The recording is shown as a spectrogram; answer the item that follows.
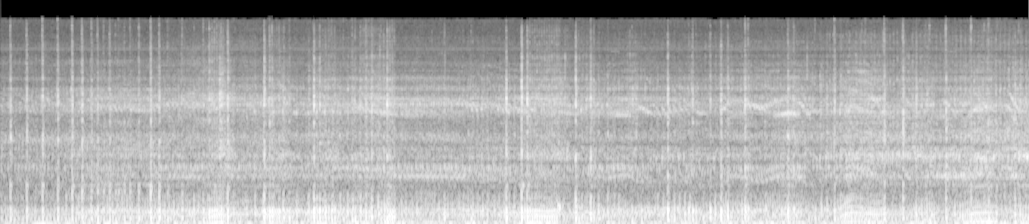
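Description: Off-road motorbike engine running and revving up and down while being ridden, with knocks and rattles throughout.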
